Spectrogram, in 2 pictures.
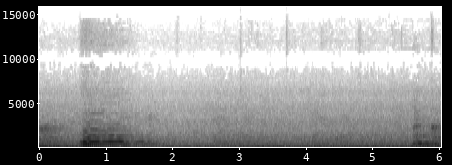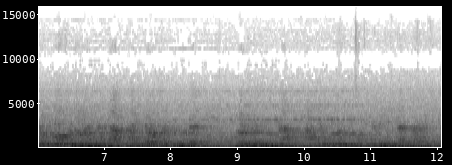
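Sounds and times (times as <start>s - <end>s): train horn blast: 0.6s - 1.8s.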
